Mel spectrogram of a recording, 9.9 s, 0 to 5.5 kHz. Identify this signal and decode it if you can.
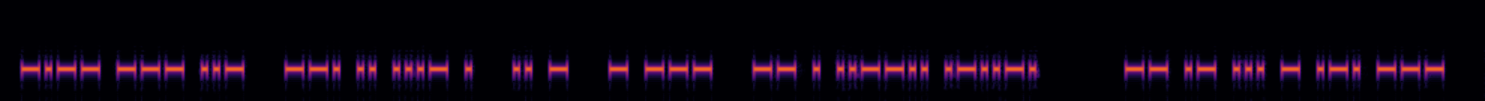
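Morse code, heard as a keyed tone, about 30 wpm, 700 Hz. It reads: YOU GIVE IT TO ME?" MASTRO
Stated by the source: Chapter 2 of The Adventures of Pinocchio read as a book in Morse code (CW) at 30 wpm, by ik1hge.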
